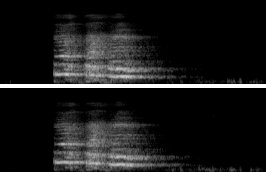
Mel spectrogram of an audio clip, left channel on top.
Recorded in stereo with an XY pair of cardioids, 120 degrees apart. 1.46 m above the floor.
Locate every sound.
0.5 s laughter: 55° left, 1.0 m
